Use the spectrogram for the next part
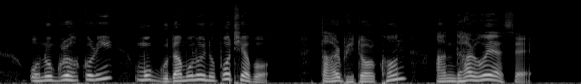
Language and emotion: Assamese, fearful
